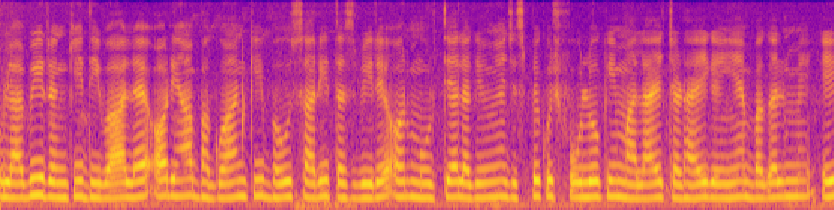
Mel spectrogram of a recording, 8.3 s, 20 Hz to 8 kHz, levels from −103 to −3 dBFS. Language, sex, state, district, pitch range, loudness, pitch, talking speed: Hindi, female, Bihar, Jahanabad, 205-220 Hz, -15 LUFS, 210 Hz, 210 wpm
